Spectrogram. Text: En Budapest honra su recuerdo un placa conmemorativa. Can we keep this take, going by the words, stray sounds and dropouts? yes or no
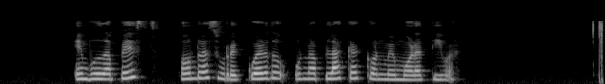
no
